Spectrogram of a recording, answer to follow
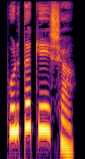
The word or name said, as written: ಪುಡ್ತಕೇಶ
